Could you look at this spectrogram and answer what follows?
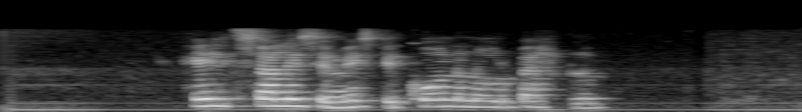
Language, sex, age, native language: Icelandic, female, 50-59, Icelandic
